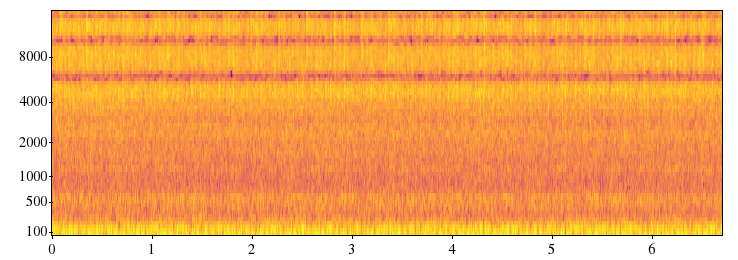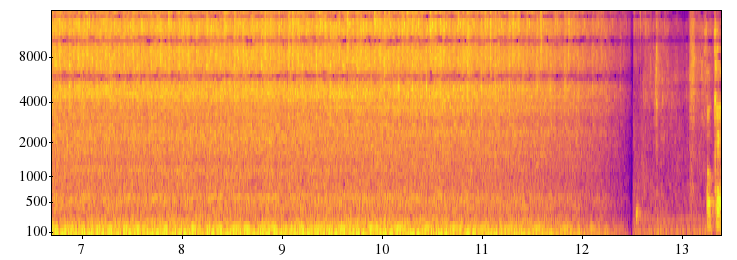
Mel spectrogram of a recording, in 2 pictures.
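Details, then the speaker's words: Chevy Nova found running on only seven cylinders during a test drive: deep, lumpy idle with an uneven exhaust pulse, one cylinder not firing; cylinder two then checked with a noid light, spark and compression (about 200). "let's take it for a test drive and found that it was only run on seven cylinders sound kind of weird"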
